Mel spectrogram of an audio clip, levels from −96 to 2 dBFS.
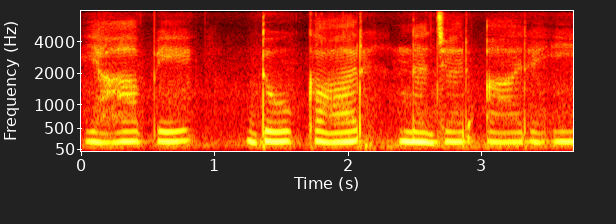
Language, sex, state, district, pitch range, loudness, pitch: Hindi, female, Chhattisgarh, Raipur, 205-215 Hz, -18 LUFS, 210 Hz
